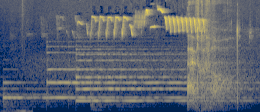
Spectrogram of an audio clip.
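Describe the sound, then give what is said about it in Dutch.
A Eurasian wren (Troglodytes troglodytes, called winterkoning in Dutch) sings a loud, rapid song of high, sharply repeated notes and fast trills, bursting out in quick phrases over a steady low humming drone. “Toch vond ik het gek dat de wetenschappelijke naam, namelijk Troglodytes troglodytes, wat holbewoner betekent, nogal verschilt van de algemene naam, winterkoning.”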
